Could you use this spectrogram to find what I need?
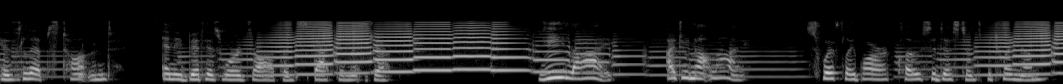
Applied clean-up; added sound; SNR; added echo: none; Trumpet; 0 dB; none.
